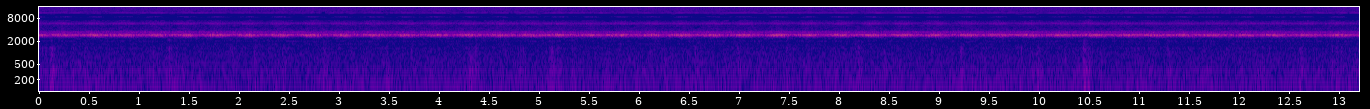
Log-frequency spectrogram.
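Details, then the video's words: Lake Arrowhead, California crickets keep up a constant shrill chirping trill at a single high pitch, dense and unbroken, against soft low-frequency ambient rumble. "Serenity sounds crickets chirping lake arrowhead"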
